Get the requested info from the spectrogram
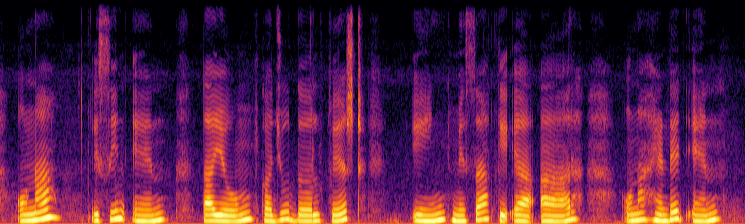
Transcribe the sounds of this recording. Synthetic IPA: ɔna | isinɛn | t̪ajɔmkəd͡ʒud̪əlpʰɛsʈ | iɲmɛsakɛʔjaaɾ | ɔ̰naɦɛ̃ɳɖɛc̚ɛn

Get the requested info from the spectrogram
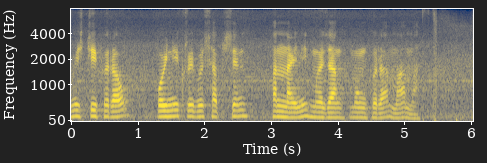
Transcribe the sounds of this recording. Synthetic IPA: mistɾipʰɯɾaw | bɔjnikʰɾɔjbɔsap̚sen | pʰanːajnimɯzaŋmɔŋpʰɯɾamama

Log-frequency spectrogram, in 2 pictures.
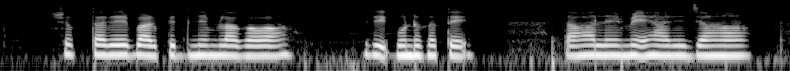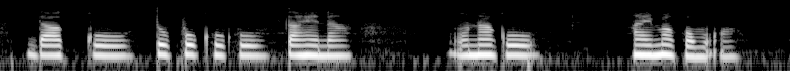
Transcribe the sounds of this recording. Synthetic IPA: sɔb̚t̪aɾɛbaɾpid̪nɛmlaɡawaiɾiɡuɳɖkat̪ɛ | t̪aɦalɛmɛʔɦaɾid͡ʒaɦãd̪akːɔt̪upukukut̪aɦɛna | ɔnaku | ajmakɔmɔ̰ʔa

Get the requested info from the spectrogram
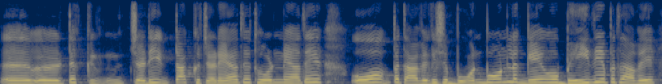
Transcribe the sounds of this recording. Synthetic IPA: ʈəkt͡ʃəɽiːʈəkt͡ʃəɽeːaːt̪eːt̪ʰoːɽneːaːt̪eːoːpət̪aːʋeːkɪt͡ʃʰeːboːnboːnləɡːeːoːbʱeːiːd̪eːpət̪aːʋeː

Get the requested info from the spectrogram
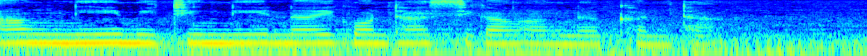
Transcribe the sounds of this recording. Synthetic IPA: aŋnimitʰiŋninəjɡɔntʰasiɡaŋaŋnəkʰəntʰa

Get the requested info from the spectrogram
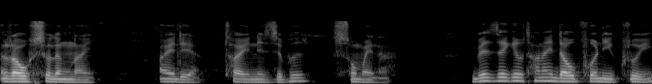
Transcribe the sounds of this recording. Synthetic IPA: ɾawsɯlɯŋnaj | ajdea | tʰajnizibɯɾ | sɔmajna | bezajɡewtʰanajdawpʰɯɾnikʰɾoj

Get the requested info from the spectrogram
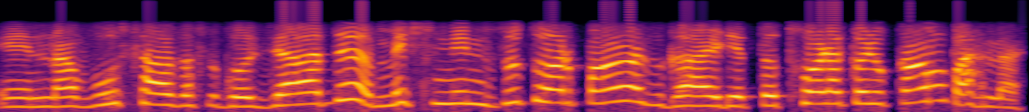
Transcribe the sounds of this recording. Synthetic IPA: eːnaʋusaːzɐsɡoːzʲaːd̪ɨmeʃninzut͡sɔːɾpãːt͡sɡaːɽiɐt̪ɨt̪ʰoːɽakɐɾjukɐmpɐɦna

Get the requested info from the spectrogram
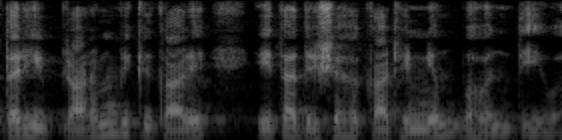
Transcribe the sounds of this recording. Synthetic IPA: t̪ɐɾipɾaːɾɐmbʱikɐkaːle | eːt̪aːd̪ɾiʃɐɦɐkaːʈʰinjɐmbʱɐʋɐnt̪eːʋɐ

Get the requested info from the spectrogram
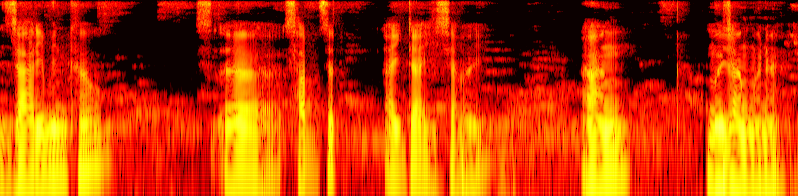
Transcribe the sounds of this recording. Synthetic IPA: zaɾimenkʰɯw | sab̚zɯt̚ | ajdajisaβɯj | aŋ | mɯzaŋmɯnɯ

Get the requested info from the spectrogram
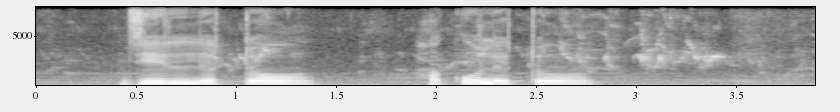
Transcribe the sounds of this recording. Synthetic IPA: d͡ʒilːɛtɔ | hakulɛtɔ

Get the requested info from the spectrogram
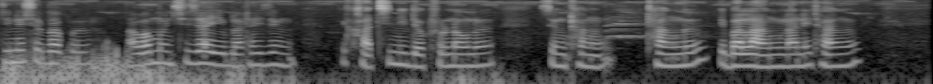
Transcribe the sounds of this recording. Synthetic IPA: dinesɯɾbapʰɯɾawamɯnsizajeblatʰajzɯŋekʰat͡ʃʰinidɔk̚tʰɔɾnawnɯz̥ɯŋtʰaŋtʰaŋɯebalaŋnanitʰaŋɯ

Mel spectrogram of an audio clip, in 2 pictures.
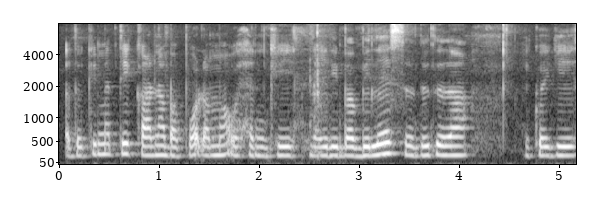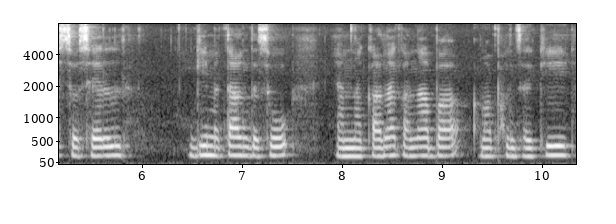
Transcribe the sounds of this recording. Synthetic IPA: ɐduɡimɐtːikanabapotɐmɐʔojhankʰilɐjɾibɐbilesɐduduɾaɐjkʰojɡisosel | ɡimɐtaŋdɐsu | jamnakanakanabaːmɐpʰɐŋzaɾkʰi

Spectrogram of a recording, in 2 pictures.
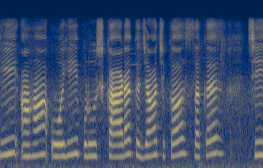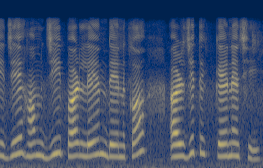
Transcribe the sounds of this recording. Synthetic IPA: kiəɦãʔoɦipuɾuskaɾəkd͡ʒãt͡ʃkəsəkɛ | t͡ʃʰid͡ʒeɦəmd͡ʒipəɾlend̪enkɔ̃əɾd͡ʒit̪kɛnet͡ʃʰi

